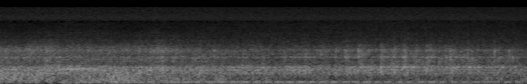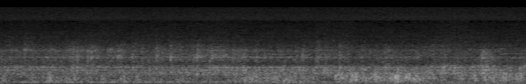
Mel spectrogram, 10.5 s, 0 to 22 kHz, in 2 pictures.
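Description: CFR class 64 'Jimmy' diesel locomotive running as it hauls a passenger train away, a steady engine rumble mixed with wheel and rail noise.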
